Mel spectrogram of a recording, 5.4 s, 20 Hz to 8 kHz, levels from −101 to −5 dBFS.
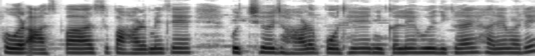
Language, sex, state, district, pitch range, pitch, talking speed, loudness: Hindi, female, Madhya Pradesh, Dhar, 215-230 Hz, 220 Hz, 155 wpm, -18 LUFS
